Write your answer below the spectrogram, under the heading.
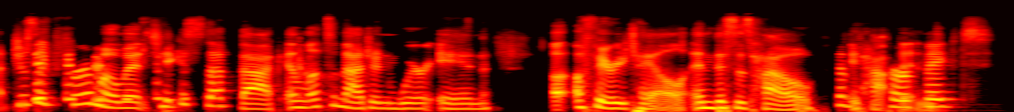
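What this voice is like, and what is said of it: Imitates another person's voice. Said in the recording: “That was a very good impression of me.”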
